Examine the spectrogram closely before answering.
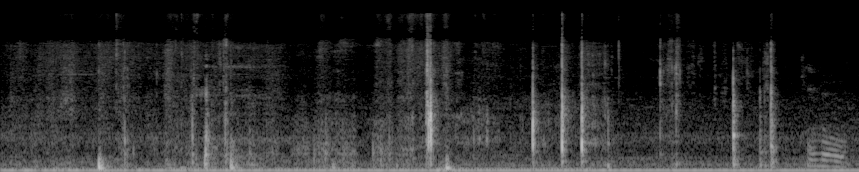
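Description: Cardboard box lids scrape and tap as they are pulled apart.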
